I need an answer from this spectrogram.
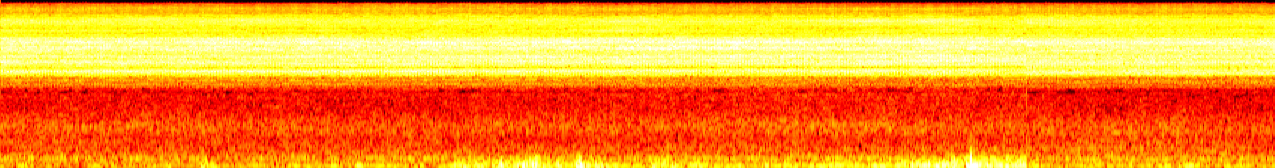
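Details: Cicada song as a mid-high frequency masking sound for tinnitus, a constant sharp buzzing hiss without rhythm, over soft low rumbling bursts midway and later.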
